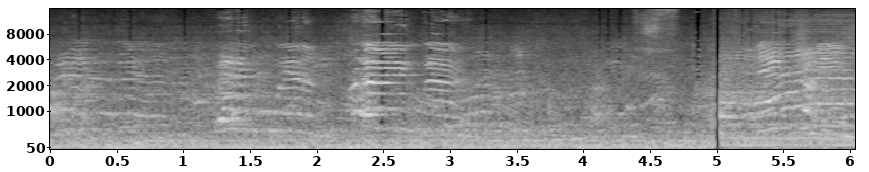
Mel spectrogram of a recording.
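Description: Children's excited voices and high-pitched squeals over a steady low hum. About five seconds in the hum stops and closer children's voices grow louder.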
